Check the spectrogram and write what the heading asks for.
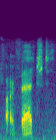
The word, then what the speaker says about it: far-fetched: And with far-fetched, we want to emphasize the first syllable as well. So, far-fetched. Farfetched. Maybe it's kind of like both are emphasized. So, it's almost sounds like two words.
